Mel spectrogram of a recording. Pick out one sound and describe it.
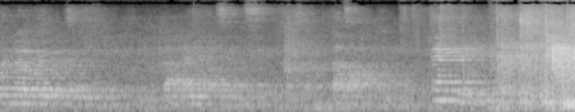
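A young woman speaks calmly into a microphone in an echoing hall.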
